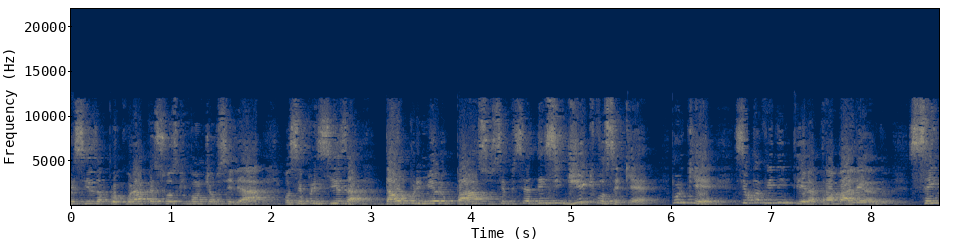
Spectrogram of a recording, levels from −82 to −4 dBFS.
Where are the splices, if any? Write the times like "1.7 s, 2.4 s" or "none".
6.0 s, 6.8 s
